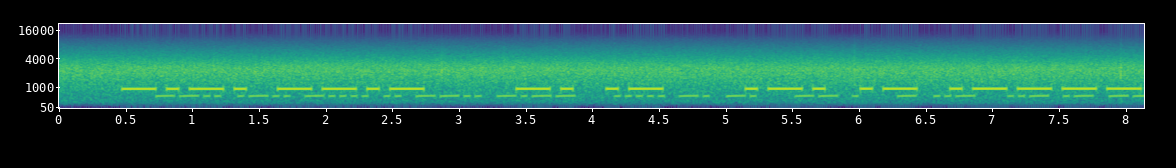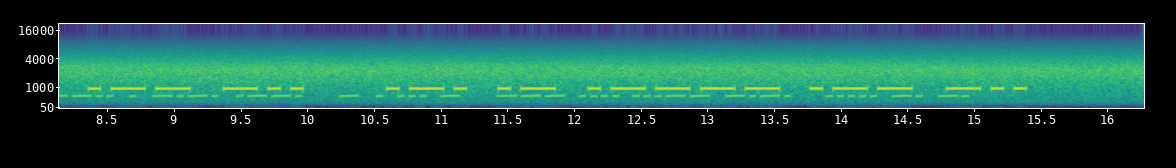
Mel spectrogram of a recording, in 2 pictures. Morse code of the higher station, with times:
0.5-2.7 CQ
3.4-4.5 NA
5.1-10.0 RA1WD
10.6-15.4 RA1WD

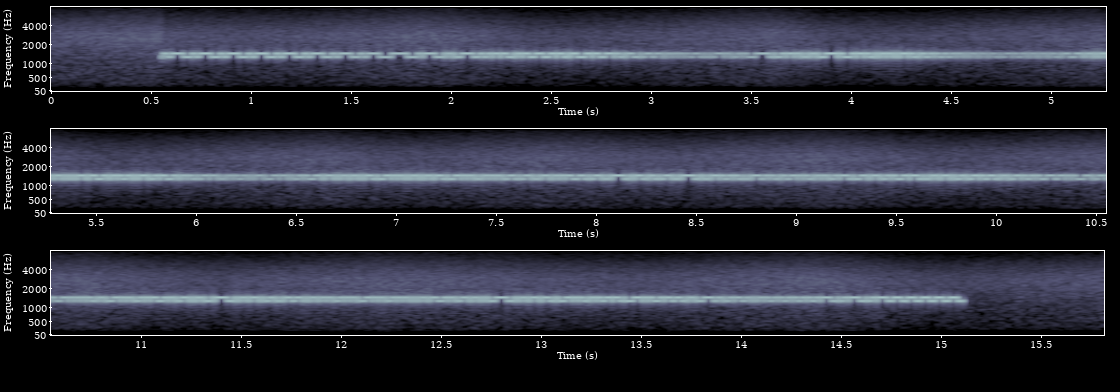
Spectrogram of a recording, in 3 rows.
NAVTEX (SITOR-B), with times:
2.1-2.9 ZCZC
2.8-3.8 FB20
3.8-5.0 FIRING
4.9-6.3 EXERCISE
6.2-6.9 16
6.7-7.6 0200
7.4-8.3 UTC
8.1-9.2 WITHIN
9.1-9.8 21
9.7-10.4 NM
10.2-10.8 OF
10.6-12.0 00-15N
11.9-13.7 006-19W.
13.7-14.7 NNNN

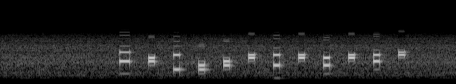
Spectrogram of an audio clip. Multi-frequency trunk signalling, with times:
1.2-1.3 KP
1.5-3.8 6713080509
4.0-4.0 ST

